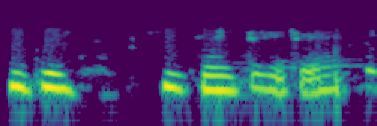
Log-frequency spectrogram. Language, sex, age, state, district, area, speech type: Hindi, female, 30-45, Uttar Pradesh, Sitapur, rural, conversation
